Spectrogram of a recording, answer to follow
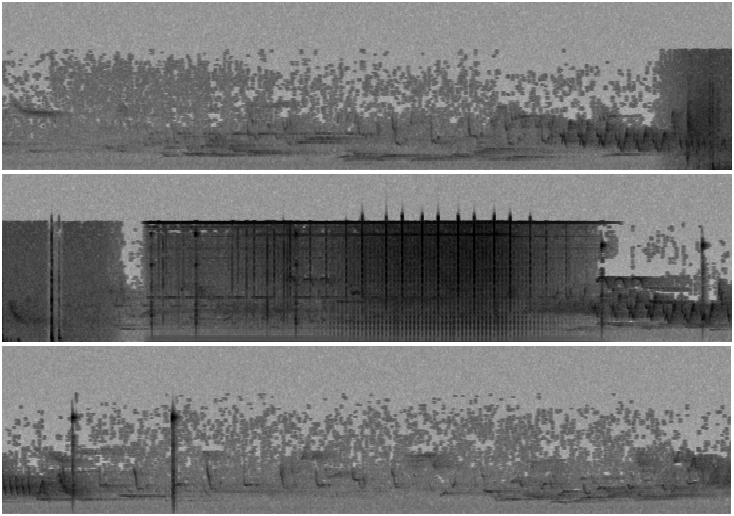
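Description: Quiet forest ambience with faint birdsong. About seven seconds in comes a rustling burst with a few sharp clicks, then a steady electrical hum with a buzzy edge that holds for about five seconds and fades away.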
